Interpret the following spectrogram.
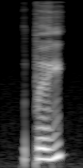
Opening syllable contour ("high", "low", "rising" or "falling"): rising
